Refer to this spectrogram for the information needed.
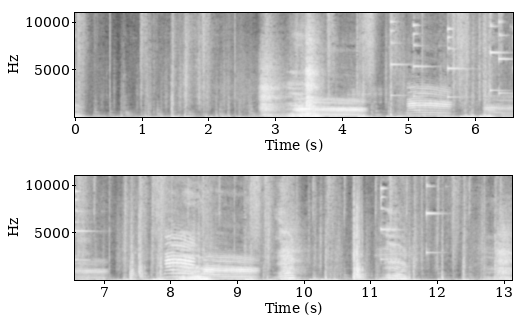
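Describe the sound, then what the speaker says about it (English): Cattle lowing in the blocky survival game Minecraft, several long drawn-out moos close by in steady succession, each swelling then trailing off, with faint game ambience underneath and no talk. "There's a couple cows here."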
